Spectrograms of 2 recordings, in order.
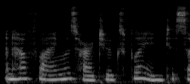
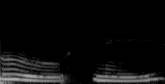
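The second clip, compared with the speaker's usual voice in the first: big, deep, loud dragon voice; 7 dB louder than usual. Reading a story, a voice answers Owl's calls: deep dragon voice. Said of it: "said a deep voice".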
